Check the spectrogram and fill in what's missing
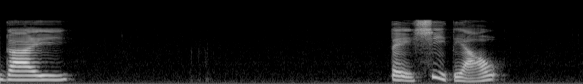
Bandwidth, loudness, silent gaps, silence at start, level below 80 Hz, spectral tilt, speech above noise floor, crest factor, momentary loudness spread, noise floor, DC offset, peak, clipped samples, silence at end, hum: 8.4 kHz; -19 LUFS; none; 0 s; -60 dBFS; -3.5 dB/octave; 39 dB; 20 dB; 12 LU; -57 dBFS; 0.3%; -2 dBFS; under 0.1%; 0.85 s; none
